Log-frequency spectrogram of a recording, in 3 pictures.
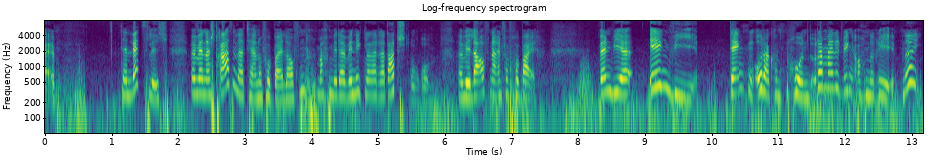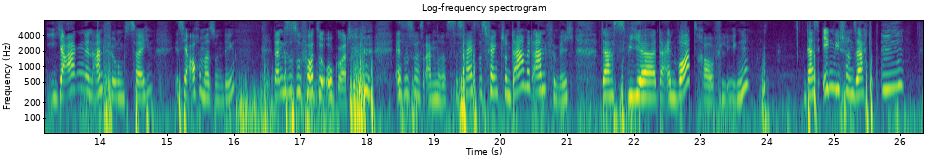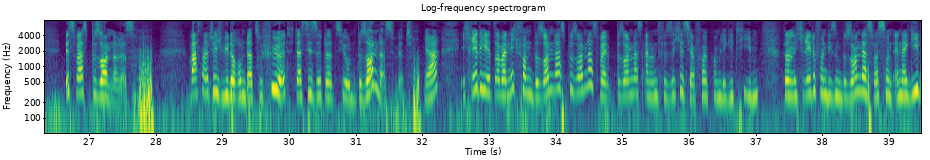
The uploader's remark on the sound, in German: live vom Spaziergang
